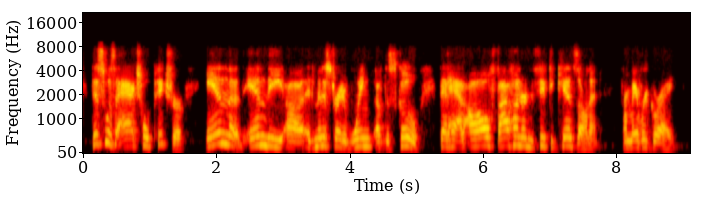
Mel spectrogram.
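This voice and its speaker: A woman's fairly high voice with lively intonation. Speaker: school principal, education presenter. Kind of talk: presentation. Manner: fast.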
